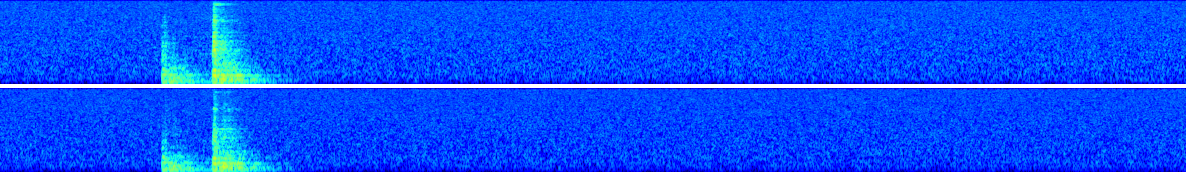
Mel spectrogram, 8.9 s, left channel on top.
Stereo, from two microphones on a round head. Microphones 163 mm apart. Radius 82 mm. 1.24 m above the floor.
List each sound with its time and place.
1.2 s a drawer: 75° left (ahead or behind), 4.5 m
